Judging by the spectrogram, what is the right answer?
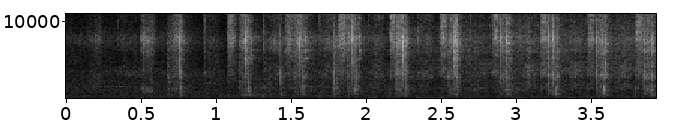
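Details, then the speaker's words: Honda Civic that arrived overheating with an empty radiator, cooling system pressure-tested: irregular spitting ticks and faint hiss as coolant escapes through a cracked small hose; overheating also cracked all four ignition coils. "Ada suara air. Dengeran, ada suara. Tuh, kelihatan kan tuh bocor airnya."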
